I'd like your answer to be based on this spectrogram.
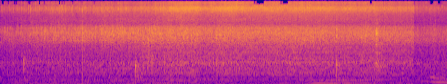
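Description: Chili paste frying in hot oil in a wok, a dense, even hissing sizzle that holds steady with a few soft ticks before dropping slightly near the end.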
